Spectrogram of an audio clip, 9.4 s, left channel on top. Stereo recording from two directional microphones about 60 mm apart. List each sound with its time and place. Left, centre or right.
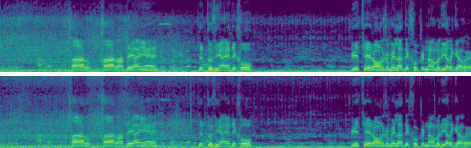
1.4 s speech: centre
7.0 s speech: centre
